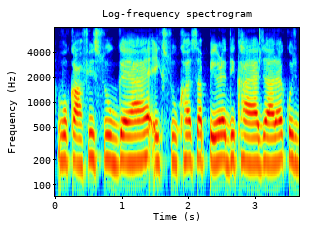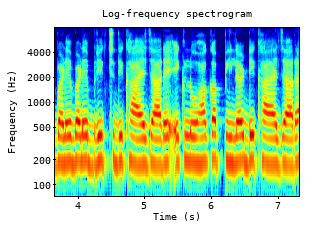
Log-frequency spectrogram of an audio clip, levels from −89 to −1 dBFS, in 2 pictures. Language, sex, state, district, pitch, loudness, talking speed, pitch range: Hindi, female, Chandigarh, Chandigarh, 195 Hz, -14 LUFS, 190 wpm, 190-200 Hz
